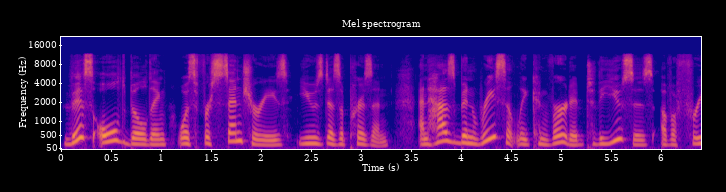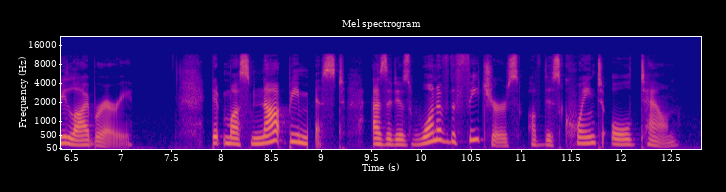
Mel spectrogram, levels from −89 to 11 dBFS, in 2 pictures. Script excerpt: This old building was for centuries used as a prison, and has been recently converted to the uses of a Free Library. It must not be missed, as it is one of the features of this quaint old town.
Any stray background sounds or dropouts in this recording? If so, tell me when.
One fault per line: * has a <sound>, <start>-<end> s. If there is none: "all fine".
* has a dropout, 8.9-8.9 s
